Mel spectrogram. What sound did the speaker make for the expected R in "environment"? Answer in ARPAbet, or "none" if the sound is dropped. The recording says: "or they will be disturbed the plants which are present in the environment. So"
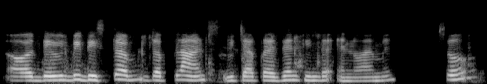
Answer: none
